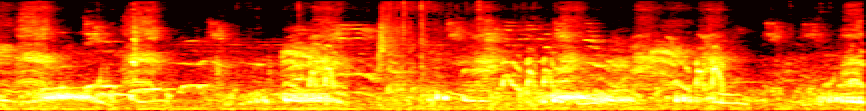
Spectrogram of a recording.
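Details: Busy chorus of loft pigeons cooing, deep rolling phrases from several birds at once, repeated again and again with light clicks and chirps.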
